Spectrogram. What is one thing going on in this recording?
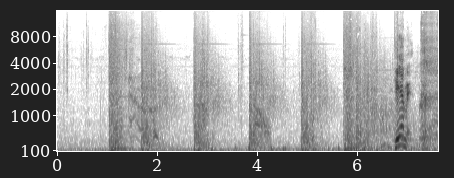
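Gunshots boom loudly, one after another, with ringing echoes.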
